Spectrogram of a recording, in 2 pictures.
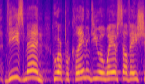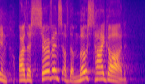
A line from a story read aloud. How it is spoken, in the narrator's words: she cried out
